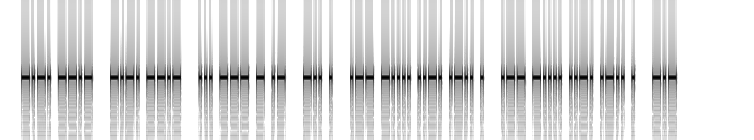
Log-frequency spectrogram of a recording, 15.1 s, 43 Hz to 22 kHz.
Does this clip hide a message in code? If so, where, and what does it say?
Yes: Morse code from 0.4 to 13.5 s, heard as a keyed tone, about 23 wpm, 700 Hz. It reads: CQ CQ SOTA DE W6FLE W6FLE K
